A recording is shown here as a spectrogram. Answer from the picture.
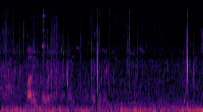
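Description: Steady low wind rumble on the microphone over open water, with faint voices about half a second in and a brief sharp high squeak near the end.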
